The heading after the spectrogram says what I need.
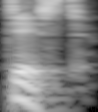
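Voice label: "test", Russian pronunciation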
